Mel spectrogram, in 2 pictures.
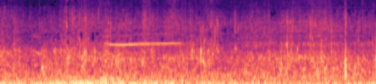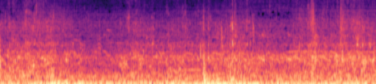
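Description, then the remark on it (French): A steady low rumble of fishing boat engines out on the water, continuous, with faint lapping and a few brief knocks over a broad ambient hum; no one speaks. “On entend encore quelques bateaux de pêche.”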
